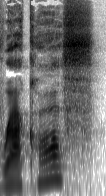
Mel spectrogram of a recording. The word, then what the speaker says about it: Rakoff: It was David Rakoff, is that how you say it? – Oh, yeah.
